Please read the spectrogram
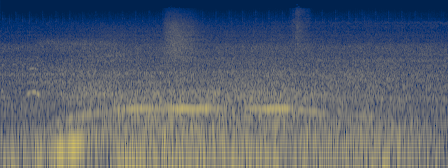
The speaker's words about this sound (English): Garbage trucks, dump trucks, cement mixers, food trucks, moving trucks, any truck with a commercial license has to pull over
